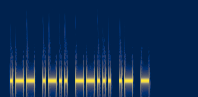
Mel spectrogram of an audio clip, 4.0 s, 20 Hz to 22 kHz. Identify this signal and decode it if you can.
Morse code, heard as a keyed tone, about 22 wpm, 700 Hz. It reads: WL7AT
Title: USA Callsign DE Callsign 22wpm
